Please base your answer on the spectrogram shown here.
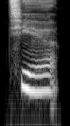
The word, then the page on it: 且: qiě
